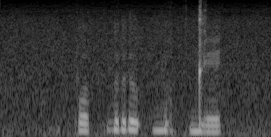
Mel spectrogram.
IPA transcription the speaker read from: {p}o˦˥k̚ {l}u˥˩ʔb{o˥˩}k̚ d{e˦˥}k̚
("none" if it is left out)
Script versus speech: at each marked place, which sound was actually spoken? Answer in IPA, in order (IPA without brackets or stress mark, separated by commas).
p, r, o˥˩, e˦˥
